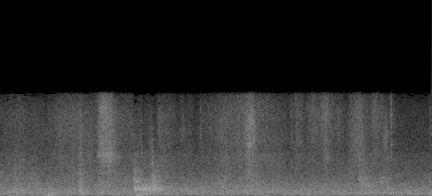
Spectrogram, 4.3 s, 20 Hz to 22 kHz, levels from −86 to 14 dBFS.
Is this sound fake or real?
real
